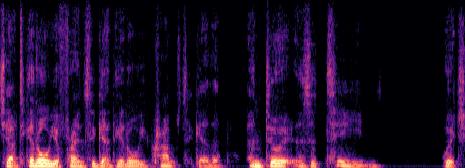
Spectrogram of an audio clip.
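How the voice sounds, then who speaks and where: The voice is somewhat breathy with a dark, mellow tone, moving at a fairly quick pace in a dry, close sound with no echo. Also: man. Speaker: retired teacher. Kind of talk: interview answer.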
